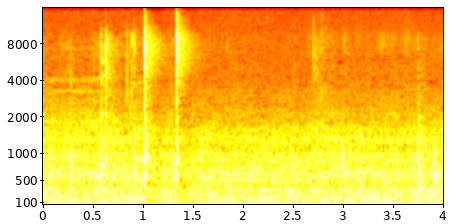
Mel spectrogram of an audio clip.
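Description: Fingers threading a small flathead screw through a mounting flange into a data logger's tapped insert: a few light clicks, the clearest about a second in, over low room noise.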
